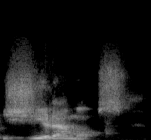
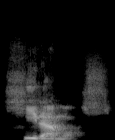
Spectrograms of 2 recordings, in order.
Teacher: a G followed by an I in this context is an H sound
